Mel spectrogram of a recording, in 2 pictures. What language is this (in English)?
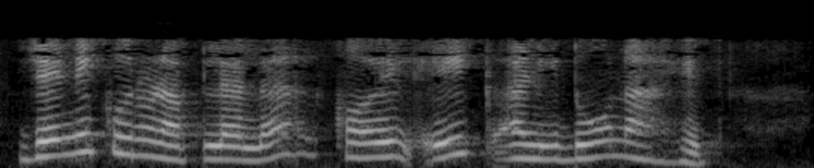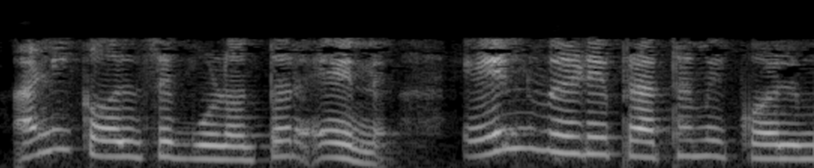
Marathi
